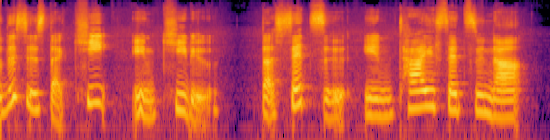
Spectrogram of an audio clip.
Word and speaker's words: 切: in kitte or kippu this kanji can also be read setsu and we will find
